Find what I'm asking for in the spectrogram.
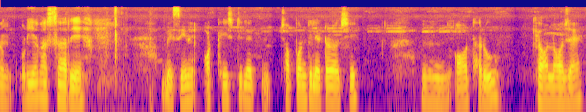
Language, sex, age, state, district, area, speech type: Odia, male, 18-30, Odisha, Jagatsinghpur, rural, spontaneous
